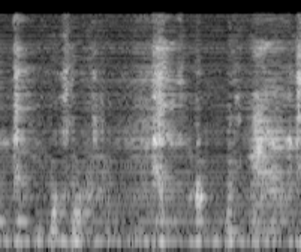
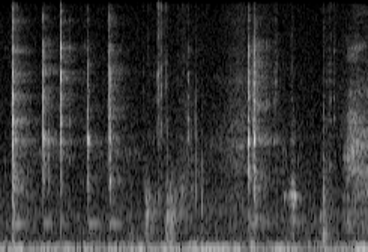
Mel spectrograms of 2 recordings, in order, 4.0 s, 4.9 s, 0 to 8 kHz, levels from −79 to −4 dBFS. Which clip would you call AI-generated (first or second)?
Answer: first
